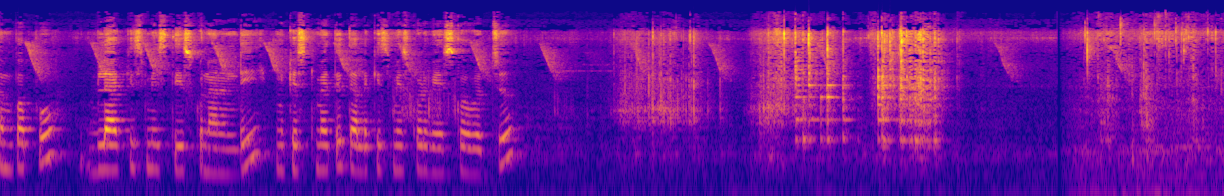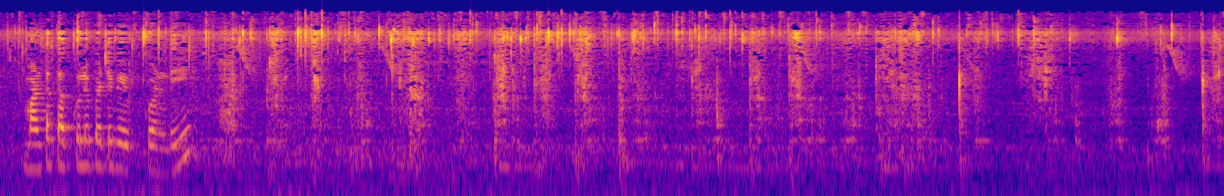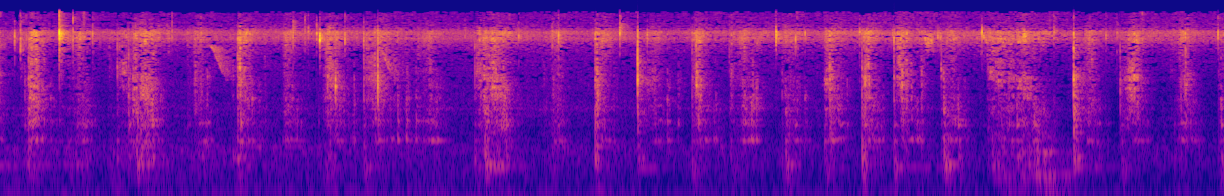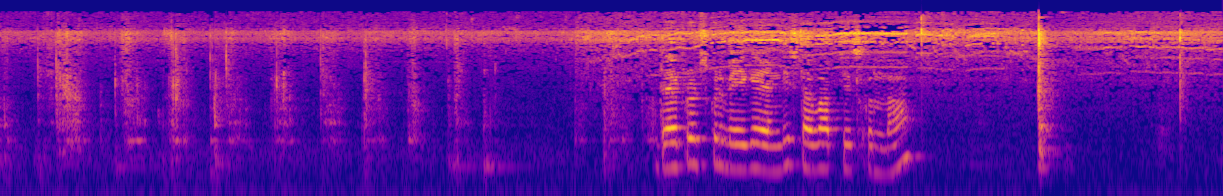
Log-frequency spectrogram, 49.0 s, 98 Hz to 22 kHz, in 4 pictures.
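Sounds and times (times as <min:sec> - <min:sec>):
spatula scraping a pan: 0:03.4 - 0:04.9, 0:05.7 - 0:09.6, 0:10.8 - 0:47.5
light sizzle: 0:10.6 - 0:48.9.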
